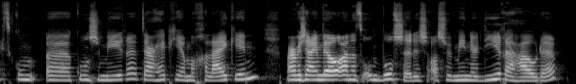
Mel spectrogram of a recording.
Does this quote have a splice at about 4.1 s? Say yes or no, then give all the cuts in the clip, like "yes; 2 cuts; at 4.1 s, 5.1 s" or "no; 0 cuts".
no; 0 cuts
